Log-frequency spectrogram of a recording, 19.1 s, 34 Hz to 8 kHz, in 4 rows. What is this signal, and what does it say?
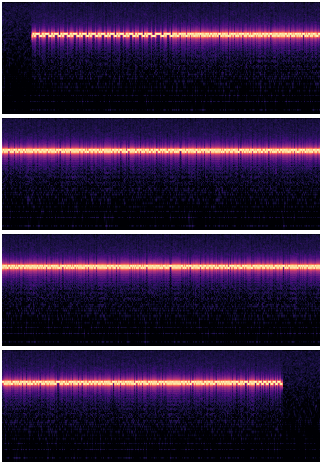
NAVTEX (SITOR-B), 100 baud, 170 Hz shift, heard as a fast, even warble, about 1600 Hz centre. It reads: 86725 23787 21417 34211 24799 51766 18798 55317 08708 58416 74854 67271 91631 24082 19262 79708 96470 90186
